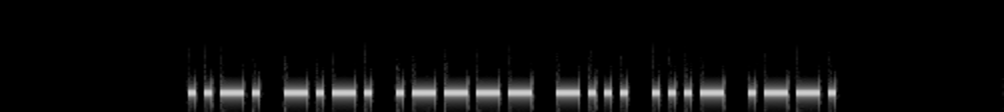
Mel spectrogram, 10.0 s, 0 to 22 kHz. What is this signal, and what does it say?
Morse code, heard as a keyed tone, about 15 wpm, 700 Hz. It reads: FC1BVP
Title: DXCC-100 Call Signs - 6 Characters - Repeated 3x - 15wpm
